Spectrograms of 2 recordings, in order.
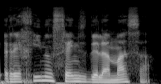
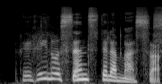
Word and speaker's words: Regino Sainz de la Maza: C'est Regino Sainz de la Maza. – Regino Sainz de la Maza. – C'est ça. Alors la castillane, ce serait de la Maza, mais bon. Il y a toujours des petites nuances.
